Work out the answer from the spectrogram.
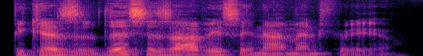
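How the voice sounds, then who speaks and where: A man's voice: mid-range voice, a little fast, very noisy. A young American man narrating an opinionated commentary video, emphatic and at times exasperated. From United States. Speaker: video essay creator. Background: background music.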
